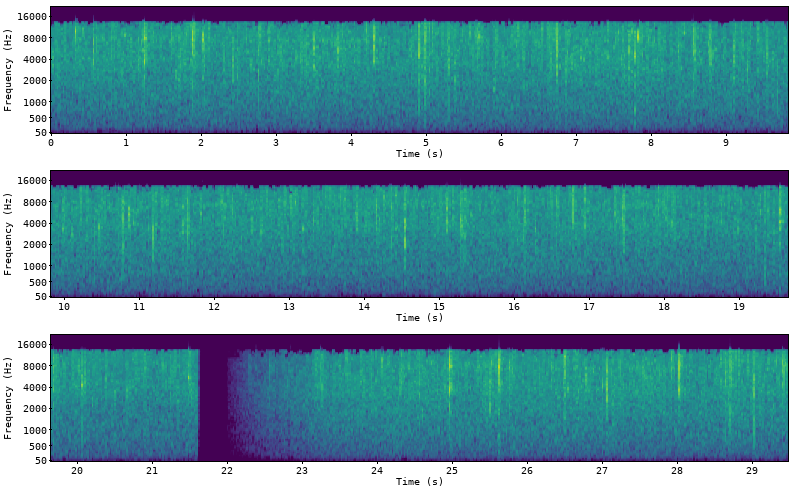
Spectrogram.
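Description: Steady rainfall: an even hiss with many distinct, sharp drop hits. It cuts out suddenly about three quarters of the way through and fades back in over a couple of seconds, where the recording loops.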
